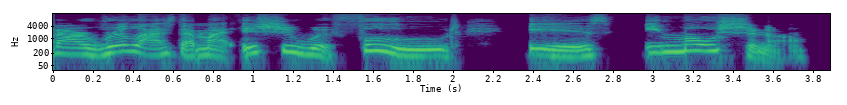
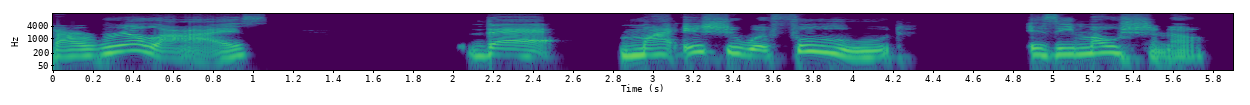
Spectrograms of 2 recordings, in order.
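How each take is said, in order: First: Said in the usual way. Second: Slow, with long pauses before each phrase; slow dramatic reveal. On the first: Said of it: "She said". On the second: Retold or imitated. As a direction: let each phrase land after a pause, "emotional" falling. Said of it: "now this is the part, y'all".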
